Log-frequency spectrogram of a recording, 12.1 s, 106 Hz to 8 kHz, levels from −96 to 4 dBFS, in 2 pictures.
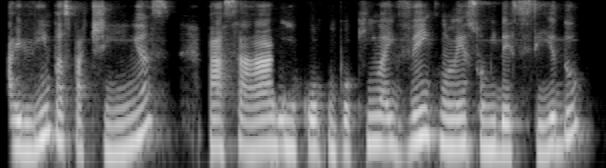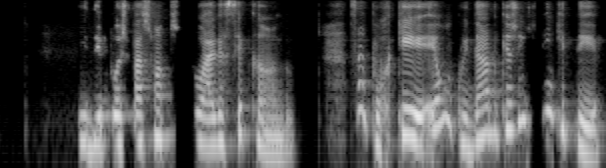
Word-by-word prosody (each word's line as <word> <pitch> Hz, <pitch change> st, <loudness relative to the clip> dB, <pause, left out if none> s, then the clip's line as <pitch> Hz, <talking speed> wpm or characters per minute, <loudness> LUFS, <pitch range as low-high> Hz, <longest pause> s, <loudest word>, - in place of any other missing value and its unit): Aí 180 Hz, +1 st, +4 dB
limpa 215 Hz, +8 st, +3 dB
as 210 Hz, -, -1 dB
patinhas, 180 Hz, -, -2 dB, 0.3 s
passa 185 Hz, +1 st, -1 dB
água 185 Hz, +2 st, +2 dB
no 180 Hz, -1 st, +1 dB
corpo 180 Hz, 0 st, -1 dB
um -, -, -3 dB
pouquinho, 180 Hz, +4 st, -2 dB
aí 190 Hz, 0 st, 0 dB
vem 200 Hz, +8 st, +2 dB
com 210 Hz, -5 st, -1 dB
lenço 185 Hz, 0 st, +1 dB
umedecido, 175 Hz, -, -1 dB, 1.0 s
e 205 Hz, -1 st, -1 dB
depois 200 Hz, +1 st, +1 dB
passa 210 Hz, +2 st, 0 dB
uma 225 Hz, -1 st, 0 dB
to 230 Hz, -, -11 dB, 0.2 s
toalha 200 Hz, -1 st, +1 dB
secando. 195 Hz, -, -1 dB, 0.5 s
Sabe 445 Hz, -4 st, -5 dB
por 195 Hz, -3 st, -3 dB
quê? 230 Hz, -5 st, +6 dB
É -, -, +3 dB
um 360 Hz, +3 st, 0 dB
cuidado 230 Hz, -, -2 dB
que 260 Hz, -, -1 dB
a -, -, +4 dB
gente 360 Hz, +5 st, -2 dB
tem 450 Hz, 0 st, -2 dB
que 315 Hz, -, 0 dB
ter, 155 Hz, -, 0 dB
195 Hz, 170 wpm, -20 LUFS, 175-225 Hz, 1.0 s, quê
